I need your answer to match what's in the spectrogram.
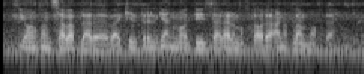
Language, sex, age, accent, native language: Uzbek, male, 18-24, Qashqadaryo, Uzbek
